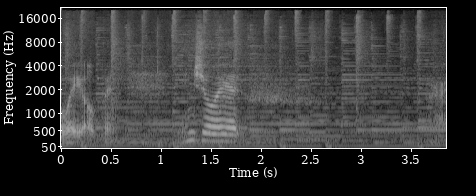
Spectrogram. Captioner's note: exhales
